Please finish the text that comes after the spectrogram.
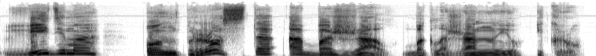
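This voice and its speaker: A man narrating a children's radio play in an expressive, deliberate, wry storytelling style. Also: lowish voice, no room sound. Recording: dry studio with music underneath. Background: music.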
